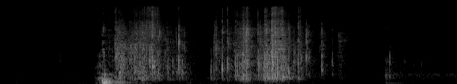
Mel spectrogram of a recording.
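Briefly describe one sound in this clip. A plastic snack bag crinkles and rustles in hands.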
